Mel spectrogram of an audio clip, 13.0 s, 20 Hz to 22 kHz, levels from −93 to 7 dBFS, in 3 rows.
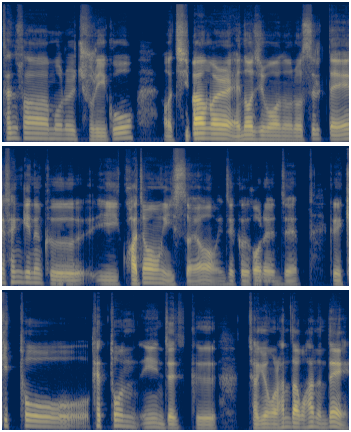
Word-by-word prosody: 탄수화물을 140 -3 -3
줄이고 130 +11 -2 0.3
어 - - -4
지방을 135 -3 +7
에너지원으로 110 -2 0
쓸 125 +6 -2
때에 120 +2 +2
생기는 140 -2 -3
그 100 -2 -4 0.2
이 100 -2 -4
과정이 125 0 +3
있어요. 85 0 -2
인제 85 +1 -9
그거를 90 +1 -3
인제 85 0 -8 0.4
그 95 -2 -3
키토 140 - -2
케톤이 150 -3 -2 0.2
인제 100 -2 0 0.2
그 90 -1 -6 0.4
작용을 105 0 0
한다고 120 -2 +2
하는데 115 -8 +2
115 Hz, 265 characters per minute, -26 LUFS, 100-135 Hz, 0.4 s, 지방을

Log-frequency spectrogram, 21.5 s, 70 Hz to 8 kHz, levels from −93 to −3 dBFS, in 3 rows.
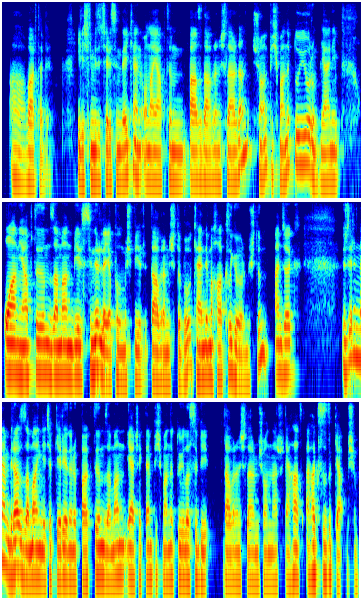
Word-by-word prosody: A, 105 -4 -7
var 105 -1 -1
tabii. - - -11 0.5
İlişkimiz 110 +1 0
içerisindeyken 110 +3 -1
ona 110 -1 -2
yaptığım 105 +1 -3
bazı 110 0 +1
davranışlardan 110 - -2
şu 125 - -7
an 130 +6 -4
pişmanlık 130 +1 -5
duyuyorum. 155 -9 +1
Yani, 105 0 -3 0.5
o 135 - +9
an 130 -1 +7
yaptığım 125 +1 +3
zaman 120 0 +5
bir 120 0 +3
sinirle 130 0 +4
yapılmış 110 0 -2
bir 110 -1 -3
davranıştı 105 -2 0
bu. 145 +6 -1
Kendimi 115 -2 +3
haklı 115 +2 -1
görmüştüm 120 - -2
ancak 130 +1 -1 0.8
üzerinden 165 -1 +1
biraz 135 -1 +5
zaman 115 0 +4
geçip 115 +3 -3
geriye 115 0 +2
dönüp 110 -1 -2
baktığım 110 +2 +1
zaman 115 +3 0
gerçekten 115 0 -1
pişmanlık 115 -1 -5
duyulası 110 -1 0
bir 110 0 -3 0.3
davranışlarmış 105 0 -3
onlar. 105 0 -6
Ya 105 +2 -6
had 115 -2 +1
a 120 -2 -4
haksızlık 120 -1 -1
yapmışım. 100 -2 -6
115 Hz, 130 wpm, -23 LUFS, 110-125 Hz, 0.8 s, o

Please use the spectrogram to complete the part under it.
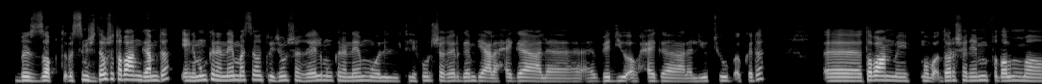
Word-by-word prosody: بالضبط، 180 +1 +2
بس 185 +3 -5
مش 195 -6 +1
دوشة 245 +6 +4
طبعًا 225 -4 +7
جامدة، 195 +7 +3
يعني 175 0 0
ممكن 210 +4 +2
أنام 195 +1 +2
مثلًا 205 +1 0
والتلفزيون 195 -1 -1
شغال، 185 0 -2
ممكن 185 -1 -4
أنام 180 +2 -2
والتليفون 165 +1 -4
شغال 170 -2 -3
جنبي 170 0 -2
على 150 -1 0
حاجة، 165 0 -2
على 145 -2 -4 0.2
فيديو 170 0 -1
أو 150 - -4
حاجة 165 0 -3
على 145 -1 -4
اليوتيوب 165 +3 -5
أو - - -6
كده. 240 +9 -5 0.6
آآ 170 0 +3
طبعًا 200 +3 +6
م 175 -3 -3
ما 170 - -1
باقدرش 185 +4 -1
أنام 190 +2 -1
في 190 0 -7
ضلمة 175 0 +1
175 Hz, 200 wpm, -22 LUFS, 165-190 Hz, 0.6 s, طبعًا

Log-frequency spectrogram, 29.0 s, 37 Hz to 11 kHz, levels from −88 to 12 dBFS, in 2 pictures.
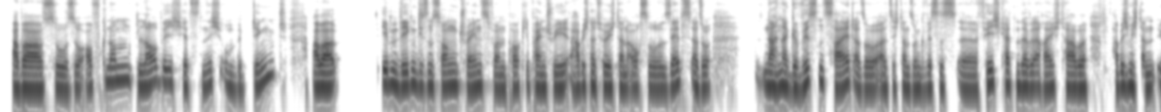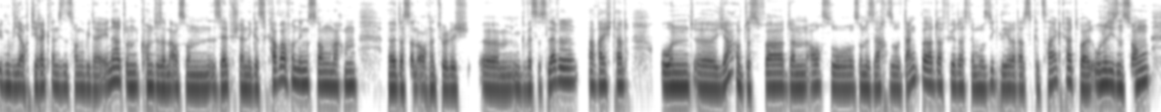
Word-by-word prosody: aber 125 -1 +5
so 125 -1 -1
so 125 +2 -4
aufgenommen, 180 +7 -1
glaube 155 +5 0
ich, 165 0 -5
jetzt 135 -2 -5
nicht 150 +4 -5
unbedingt. 140 - -3 0.3
Aber 135 +1 +6 0.5
eben 155 -3 +3
wegen 140 +3 +2
diesem 140 0 -2
Song 140 +1 +1
"trains" 140 +1 -1
von 125 -3 -3
Porcupine 130 +1 -2
Tree 130 +2 -1
hab 130 +2 -2
ich 135 - -2
natürlich 130 -2 +1
dann 130 -1 -1
auch 125 0 -3
so 120 -1 -2
selbst 140 +6 -1
also, 130 -2 -1 0.5
nach 140 -2 +1
'ner 140 +1 +3
gewissen 155 +8 +1
Zeit, 145 +3 +1
also, 120 -2 -1
als 125 - -2
ich 130 - -6
dann 130 +1 -2
so 125 - -3
'n 125 - 0
gewisses, 125 +1 -4
äh, 120 -2 -2
Fähigkeitenlevel 145 -3 0
erreicht 130 0 -2
habe, 130 0 +2 0.3
hab 130 - -3
ich 140 - +1
mich 140 -2 +3
dann 130 0 -2
irgendwie 135 -4 0
auch 125 -2 -2
direkt 135 +1 -1
an 140 - 0
diesen 130 0 -2
Song 130 0 -3
wieder 125 -1 -1
erinnert 180 +1 +1
und 135 -1 +2
konnte 140 -3 +2
dann 125 0 +2
auch 130 - 0
so 125 0 -2
'n 125 +1 +1
selbstständiges 125 -2 0
Cover 185 +4 +4
von 170 0 +2
dem 160 0 +4
Song 145 -2 +1
machen, 145 +1 +1 0.4
äh, 125 0 +4
das 120 -1 0
dann 130 - -3
auch 120 -3 -2
natürlich, 120 -1 -2
ähm, 120 -2 +1
'n 125 - -1
gewisses 125 +2 -4
Level 175 +2 +3
erreicht 145 -1 0
hat. 145 0 +1 0.4
Und, 140 0 +5
äh, 130 -2 +2
ja, 120 +6 +1
das 120 +2 -5
war 135 0 +3
dann 130 0 +1
auch 140 +1 -2
so 125 -2 -1
so 130 - -4
'ne 125 - +2
Sache 125 +1 -2
so 125 -2 -2
dankbar 160 +4 +1
dafür, 145 -1 -1
dass 130 -2 -2
der 125 - -3
Musiklehrer 130 0 -1
das 120 -1 -5
gezeigt 150 +9 -5
hat, 170 -4 0
weil 120 -2 +3
ohne 145 +2 +4
diesen 140 -4 +3
Song 150 +9 +2
130 Hz, 205 wpm, -24 LUFS, 125-145 Hz, 0.5 s, Aber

